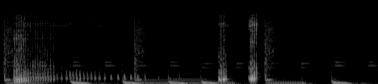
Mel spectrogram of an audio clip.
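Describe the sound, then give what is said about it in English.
A string of loud, sputtering fart noises, several buzzing blasts in quick succession with brief pauses between them, with no talking. “And right when it gets good, she farts.”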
